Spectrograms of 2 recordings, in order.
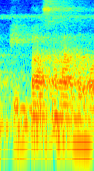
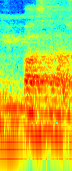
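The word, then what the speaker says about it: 위빠사나: 빗바사나라고 하고, 우리가 이제 뭐 윗바사나라고도 발음하기도 하는데, 따라합니다. 윗바사나 수행.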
